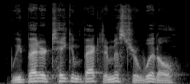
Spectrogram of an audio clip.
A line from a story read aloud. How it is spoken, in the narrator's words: Steve said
